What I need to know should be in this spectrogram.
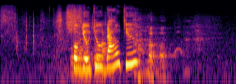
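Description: A man laughs brightly close by.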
